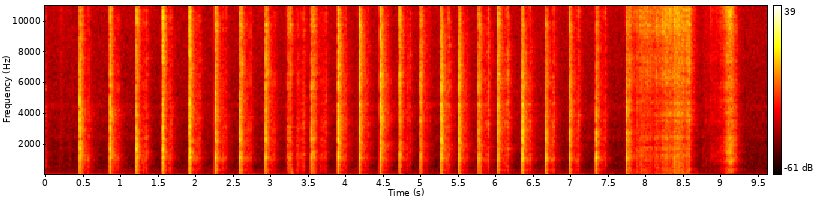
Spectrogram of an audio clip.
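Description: A wooden toothpick is poked repeatedly into a large, solid white melamine foam magic eraser block, making 22 short, crisp pops in a steady rhythm. Each pop is bright and dies away almost instantly. A longer, rough, noisy burst follows, and then one final pop.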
